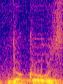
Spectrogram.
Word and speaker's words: Doko: Dokos with an S if you want to. Dokos, phonetically what they call them, Doko.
